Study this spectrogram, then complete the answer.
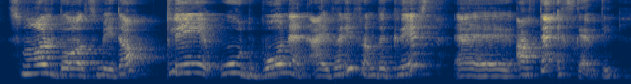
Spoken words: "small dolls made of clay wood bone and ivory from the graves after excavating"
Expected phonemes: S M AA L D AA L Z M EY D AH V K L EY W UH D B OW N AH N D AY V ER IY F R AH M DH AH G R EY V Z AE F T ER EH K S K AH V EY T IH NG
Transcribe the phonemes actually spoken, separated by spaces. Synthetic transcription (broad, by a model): S M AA L D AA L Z M EY D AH P K L EY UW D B OW N AH N D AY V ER IY F R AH M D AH G R EY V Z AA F T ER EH K S K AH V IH T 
